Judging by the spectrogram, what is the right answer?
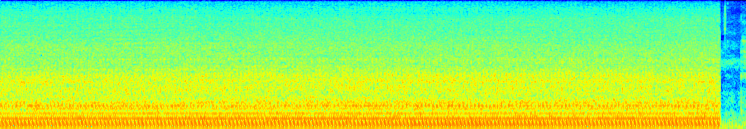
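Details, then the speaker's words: Cub Cadet push mower that had run slowly, sputtered and blew black smoke, auto-choke fixed for free, possibly after incorrect reassembly; air filter removed: smooth, steady single-cylinder drone with no sputter or hunting until shut off; running clean and healthy. "just to prove that our choke system is working properly going to take off this air filter assembly and right now it's closed and I'm going to fire it up and then let you see that it did open up"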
